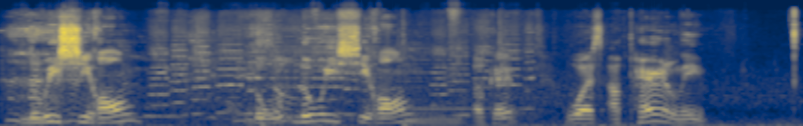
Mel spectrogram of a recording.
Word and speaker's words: Louis Chiron: So Louis Chiron, I didn't pronounce that perfectly. It's Louis Chiron.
